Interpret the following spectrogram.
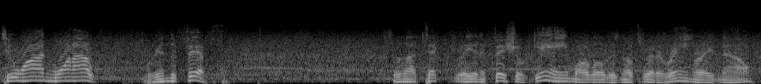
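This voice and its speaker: A man provides live radio play-by-play of a baseball game from an outdoor ballpark's open booth, surrounded by loud stadium sound. He speaks in a mid-range voice at normal speed, and the noisy broadcast is muffled.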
